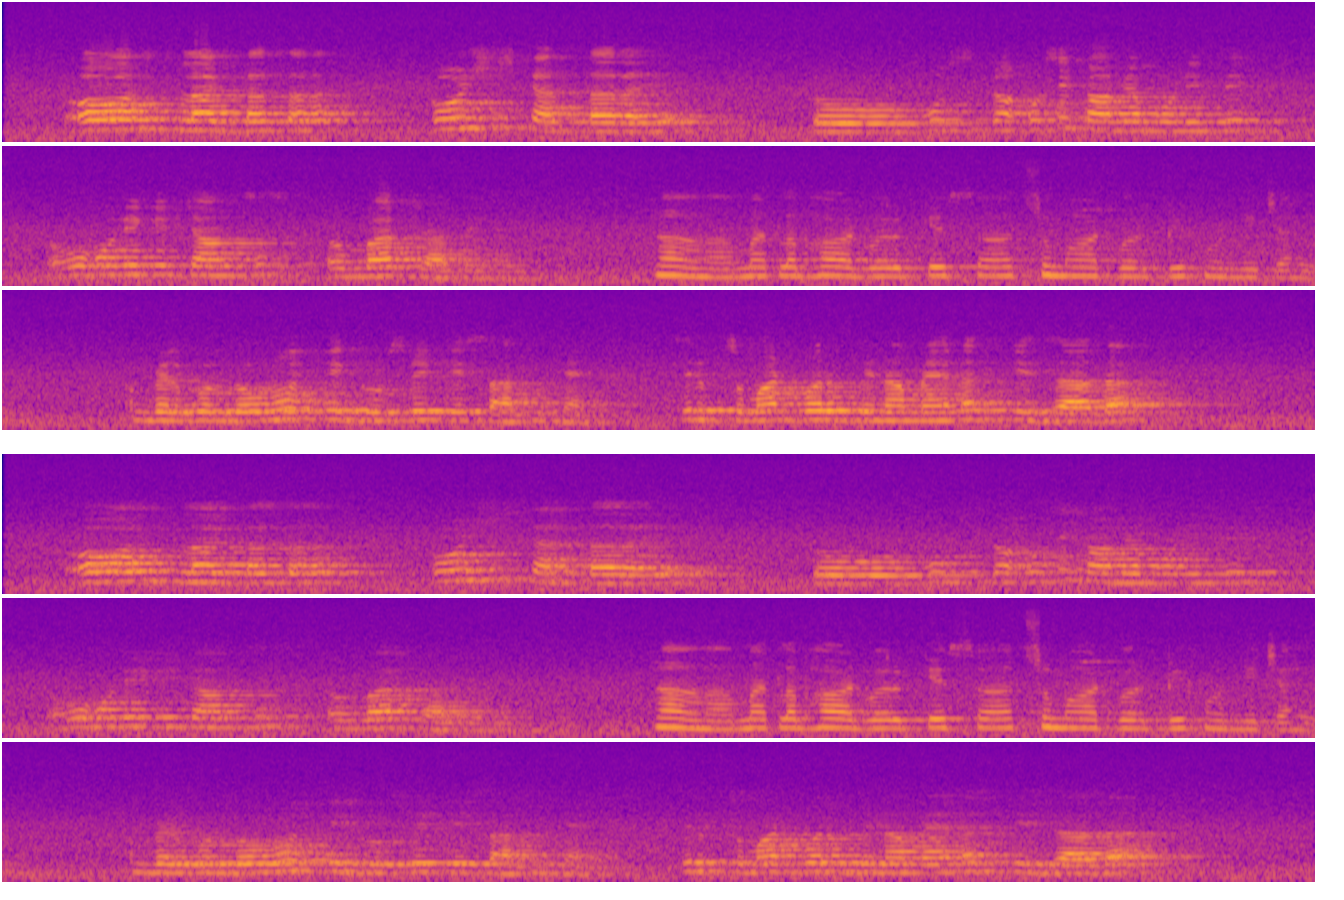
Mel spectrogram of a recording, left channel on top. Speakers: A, on the left (about 70°); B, on the right (about 20°).
A: اور لگاتار کوشش کرتا رہے تو اس کا اسے کامیاب ہونے سے ہونے کے چانسز بڑھ جاتے ہیں
B: ہاں ہاں مطلب ہارڈ ورک کے ساتھ سمارٹ ورک بھی ہونی چاہیے
A: بالکل دونوں ایک دوسرے کے ساتھ ہی ہیں صرف سمارٹ ورک بنا محنت کے زیادہ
